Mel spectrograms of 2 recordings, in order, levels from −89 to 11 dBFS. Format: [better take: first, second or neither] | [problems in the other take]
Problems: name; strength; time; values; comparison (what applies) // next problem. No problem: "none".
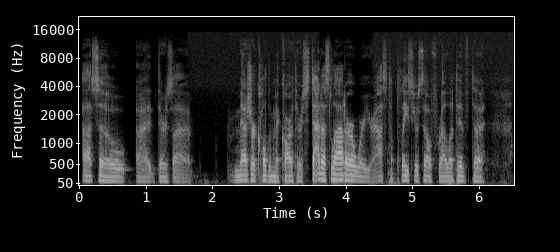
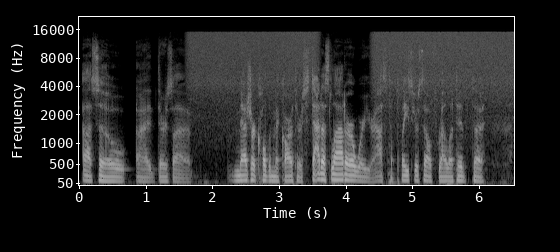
first | hiss; loud; from 1.5 to 3.5 s and from 4.5 s on; 10 dB below the speech; faint in the first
